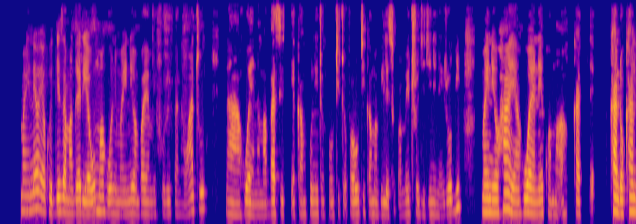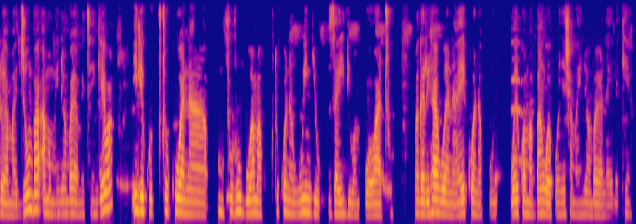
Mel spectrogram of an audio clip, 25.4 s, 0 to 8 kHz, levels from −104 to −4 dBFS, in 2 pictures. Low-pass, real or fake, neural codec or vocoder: 7.2 kHz; real; none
